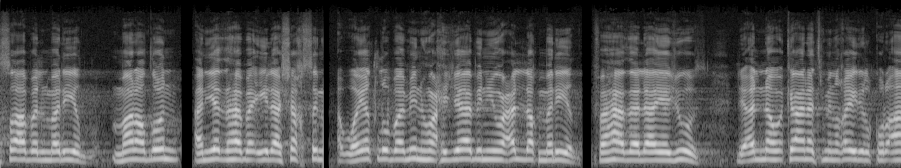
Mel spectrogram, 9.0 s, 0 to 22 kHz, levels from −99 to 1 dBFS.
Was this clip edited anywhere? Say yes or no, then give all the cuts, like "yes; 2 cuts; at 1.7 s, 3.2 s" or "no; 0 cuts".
yes; 6 cuts; at 1.8 s, 3.3 s, 4.4 s, 5.4 s, 5.8 s, 7.8 s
